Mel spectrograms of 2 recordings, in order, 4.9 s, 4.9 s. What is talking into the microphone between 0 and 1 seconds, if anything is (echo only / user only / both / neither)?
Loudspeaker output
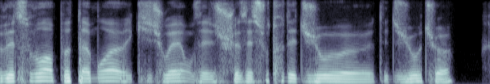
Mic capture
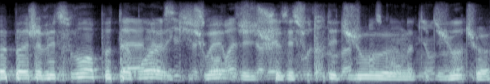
echo only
